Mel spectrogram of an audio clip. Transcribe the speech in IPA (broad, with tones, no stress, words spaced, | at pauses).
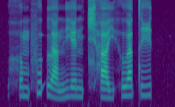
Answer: ho˧mfu˥˩ʔla˩˦n je˧n t͡ɕʰa˨˩jhu˦˥a̯ti˦˥t̚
